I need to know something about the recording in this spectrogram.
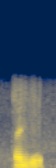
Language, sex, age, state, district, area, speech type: Dogri, male, 18-30, Jammu and Kashmir, Samba, rural, conversation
